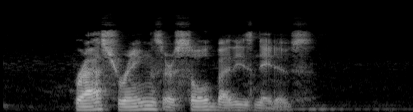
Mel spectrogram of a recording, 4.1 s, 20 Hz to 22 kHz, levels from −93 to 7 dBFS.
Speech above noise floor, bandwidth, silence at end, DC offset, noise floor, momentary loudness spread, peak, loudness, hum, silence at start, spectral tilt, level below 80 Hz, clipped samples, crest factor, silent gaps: 45 dB; 10 kHz; 1.05 s; under 0.1%; -75 dBFS; 14 LU; -10 dBFS; -29 LUFS; none; 0.75 s; -3.5 dB/octave; -76 dBFS; under 0.1%; 22 dB; none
